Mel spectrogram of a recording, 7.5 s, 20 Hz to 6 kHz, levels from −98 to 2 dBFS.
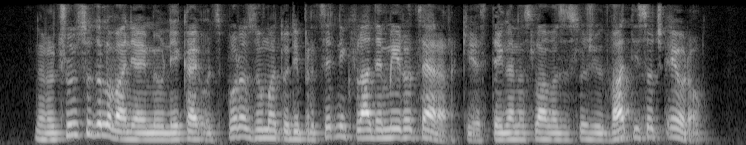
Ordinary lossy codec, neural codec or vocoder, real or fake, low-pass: AAC, 32 kbps; none; real; 5.4 kHz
